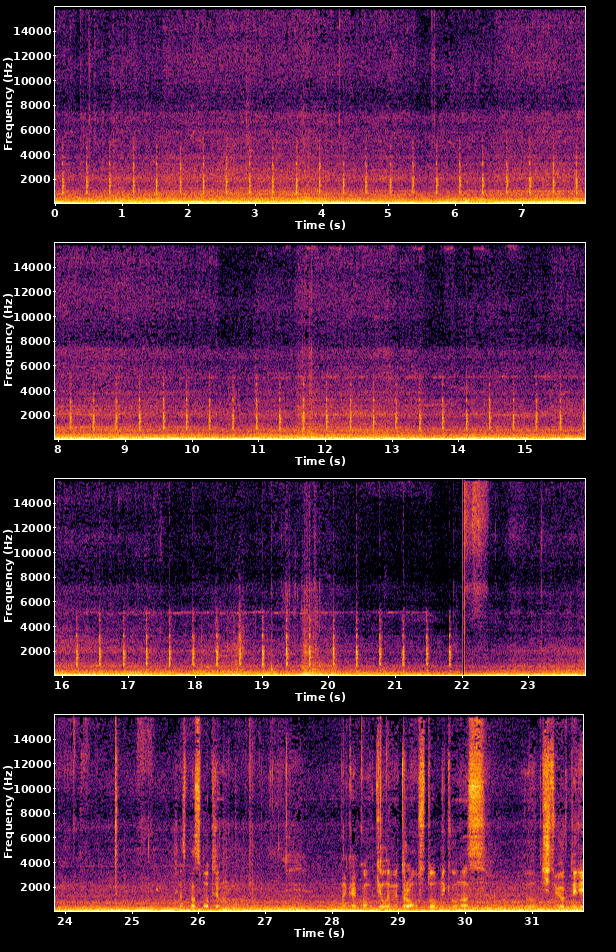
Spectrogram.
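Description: Heavy truck's diesel engine and road noise heard from inside the cab, a steady low rumble as the truck rolls slowly toward a stop. A fast, faint ticking runs over it for most of the first two-thirds.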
